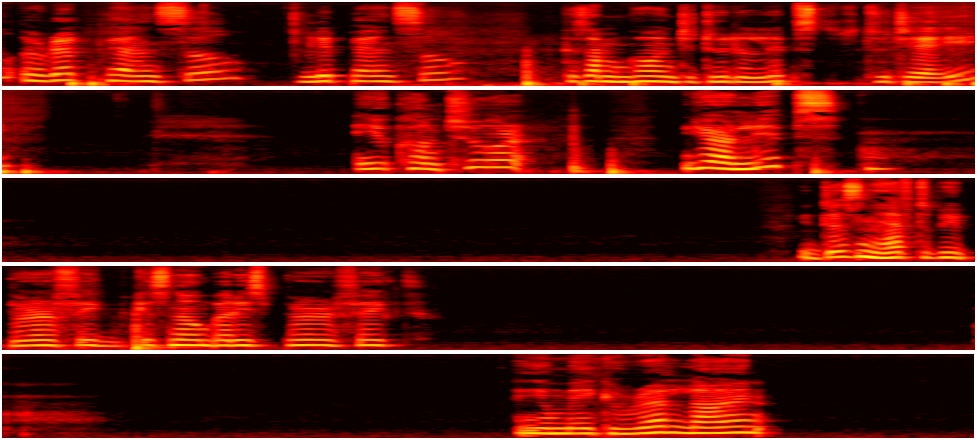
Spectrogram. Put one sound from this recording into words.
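A young woman talks calmly and close to the microphone, in short bursts.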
